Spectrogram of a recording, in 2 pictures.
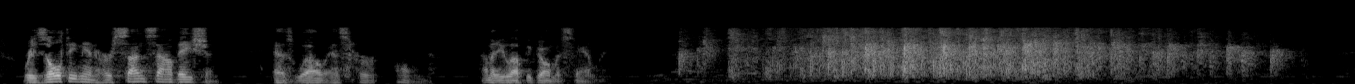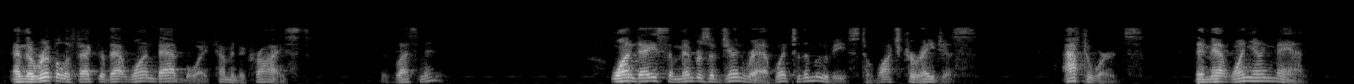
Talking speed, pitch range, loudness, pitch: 110 wpm, 110-155 Hz, -27 LUFS, 130 Hz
